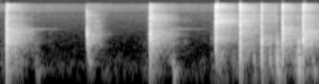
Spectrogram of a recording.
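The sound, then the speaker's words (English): Sharp hand claps from people trying to clap in sync on a countdown, no talking: three single claps spaced about half a second apart, then a quicker run of around six claps in rapid succession, each crisp and bright. “You gotta you gotta clap at the same time, okay?”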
